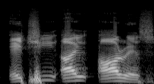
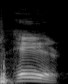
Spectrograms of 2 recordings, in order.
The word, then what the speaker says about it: heirs: Then there is another word in brackets, underline the word HEIRS. How do you pronounce it? Not hair, H is silent.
